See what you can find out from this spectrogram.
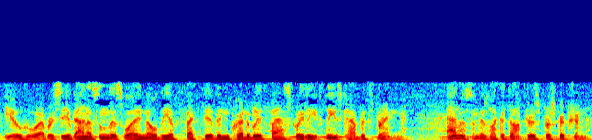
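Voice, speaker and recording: A man's voice: lowish voice, sing-song, a little fast, noisy background. Muffled 1950s radio announcer, male.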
